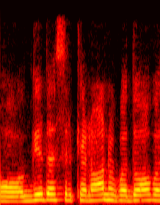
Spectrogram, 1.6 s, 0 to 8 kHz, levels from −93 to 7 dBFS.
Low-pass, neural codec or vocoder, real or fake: 7.2 kHz; vocoder, 44.1 kHz, 128 mel bands, Pupu-Vocoder; fake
